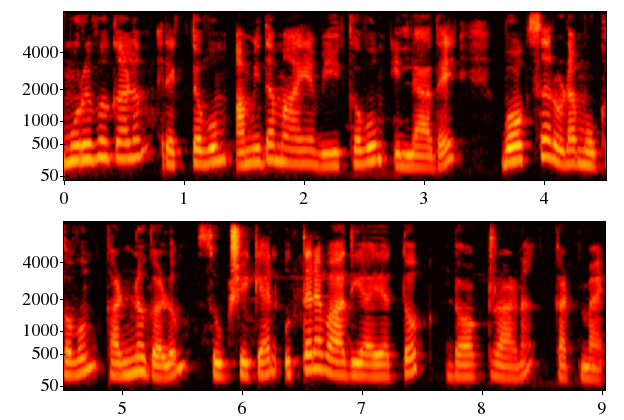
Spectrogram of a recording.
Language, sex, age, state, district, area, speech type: Malayalam, female, 30-45, Kerala, Idukki, rural, read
